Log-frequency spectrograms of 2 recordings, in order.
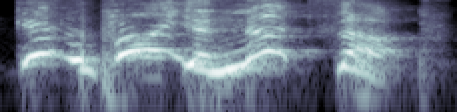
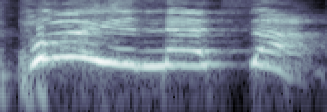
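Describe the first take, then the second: First: High, loud, bossy command; mock aggressive. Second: Drawn-out, emphatic order; slower repeat. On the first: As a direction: bark it at them, hammed up. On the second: Pretend. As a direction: lean on pull, slow and firm. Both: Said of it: "my voice not even aggressive".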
